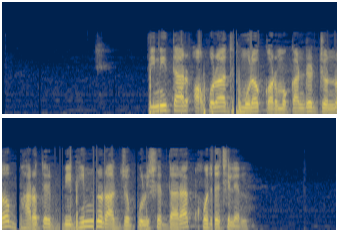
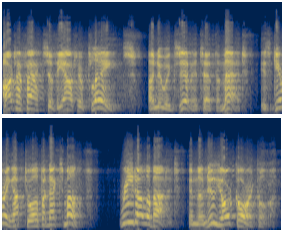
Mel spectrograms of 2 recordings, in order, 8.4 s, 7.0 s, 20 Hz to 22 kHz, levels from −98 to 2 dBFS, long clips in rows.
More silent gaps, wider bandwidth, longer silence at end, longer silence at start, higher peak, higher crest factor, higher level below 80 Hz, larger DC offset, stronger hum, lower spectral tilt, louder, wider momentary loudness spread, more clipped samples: neither; second, 7.4 kHz vs 12 kHz; first, 1.1 s vs 0.05 s; first, 1.85 s vs 0 s; about the same, -2 dBFS vs -2 dBFS; about the same, 18 dB vs 16 dB; first, -46 dBFS vs -64 dBFS; neither; neither; first, -6 dB/octave vs -1 dB/octave; second, -18 LUFS vs -15 LUFS; about the same, 6 LU vs 7 LU; neither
